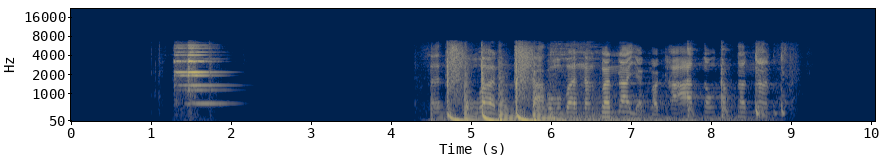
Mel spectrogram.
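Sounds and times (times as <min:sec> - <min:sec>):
bell ding: 0:01.3 - 0:02.2.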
